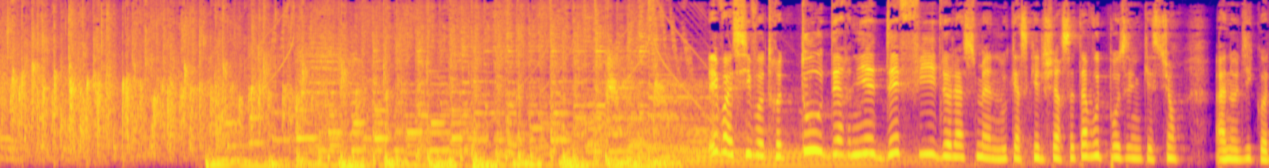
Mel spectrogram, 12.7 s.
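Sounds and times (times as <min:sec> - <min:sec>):
audience applause: 0:00.0 - 0:05.8
bass-heavy musical sting: 0:02.1 - 0:09.6
speech: 0:07.1 - 0:12.6.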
